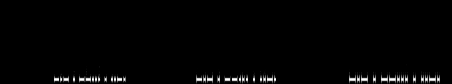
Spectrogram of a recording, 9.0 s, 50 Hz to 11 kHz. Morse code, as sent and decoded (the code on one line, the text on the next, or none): -.- . --... ..-. / -.- . --... ..-. / -.- . --... ..-.
KE7EF KE7EF KE7EF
